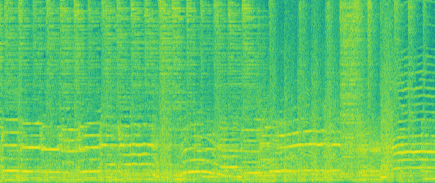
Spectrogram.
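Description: Live rock band playing an instrumental boogie section: a lead electric guitar plays a melody with bent, sliding notes over rhythm guitars, bass and a drum kit.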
